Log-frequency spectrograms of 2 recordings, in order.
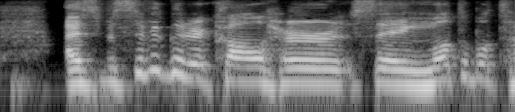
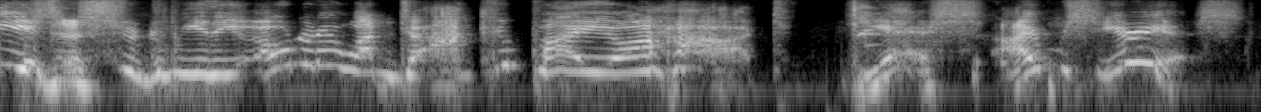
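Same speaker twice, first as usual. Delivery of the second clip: nerd voice; 8 semitones higher than usual. Acted. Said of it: "that was my nerd voice".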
